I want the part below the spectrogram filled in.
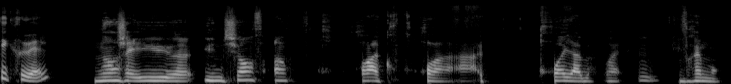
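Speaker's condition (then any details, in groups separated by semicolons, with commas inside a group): Stuttering; onset at about age 4 after grandmother's throat cancer, fluent before, once misdiagnosed as Gilles de la Tourette; no attempts to control stuttering; part-word and word repetitions, frequent euh fillers; repeated sounds, blocks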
